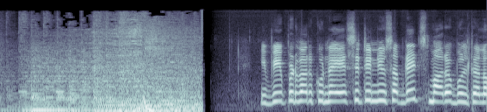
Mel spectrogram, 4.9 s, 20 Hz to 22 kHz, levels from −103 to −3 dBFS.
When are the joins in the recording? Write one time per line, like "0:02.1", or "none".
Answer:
none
